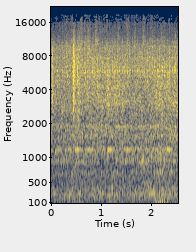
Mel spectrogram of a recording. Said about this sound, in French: Il y a une voiture derrière toi.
